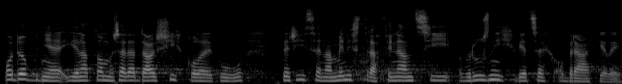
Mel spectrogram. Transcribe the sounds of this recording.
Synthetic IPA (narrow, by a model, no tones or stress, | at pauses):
po̞do̞bɲɛjɛnat̪o̞mr̝adadalʃiːxko̞lɛɡuː | kt̪ɛr̝iːsɛnamɪnɪst̪ɾafɪnant͡siːvɾuːzniːxvjɛt͡sɛxʔo̞̰bɾaːcɪlɪ̰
